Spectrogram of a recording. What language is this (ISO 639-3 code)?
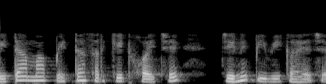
guj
